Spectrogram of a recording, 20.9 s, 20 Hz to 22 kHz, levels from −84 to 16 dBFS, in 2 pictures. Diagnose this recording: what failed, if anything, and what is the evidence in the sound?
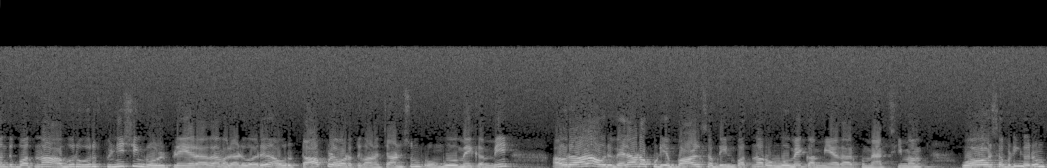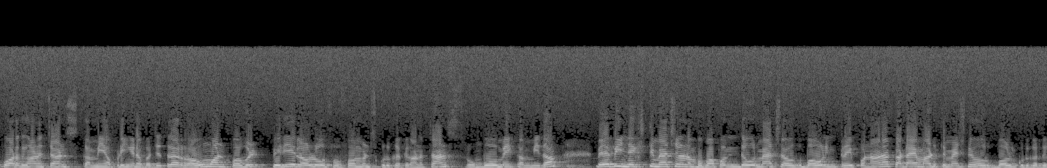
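Low bit depth with noise shaping runs through the whole recording, from start to finish, so the failure sits at the sample-format conversion stage. A steady, thin hiss sits only about 15 dB below the sound and climbs sharply toward the top of the band. The signal has been requantised to just 6 bits, and the rounding error is fed back so that its noise is pushed upward in frequency, leaving that bright, constant hiss.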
